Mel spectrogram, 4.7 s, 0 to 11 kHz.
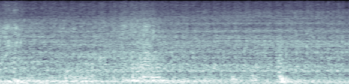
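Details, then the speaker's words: Nissan Juke with a misfire in cylinder 2, before spark plugs and wires are replaced: the petrol engine idles with a low, slightly uneven puffing beat. "You can hear it. Hear that misfire? It's puffing along."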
